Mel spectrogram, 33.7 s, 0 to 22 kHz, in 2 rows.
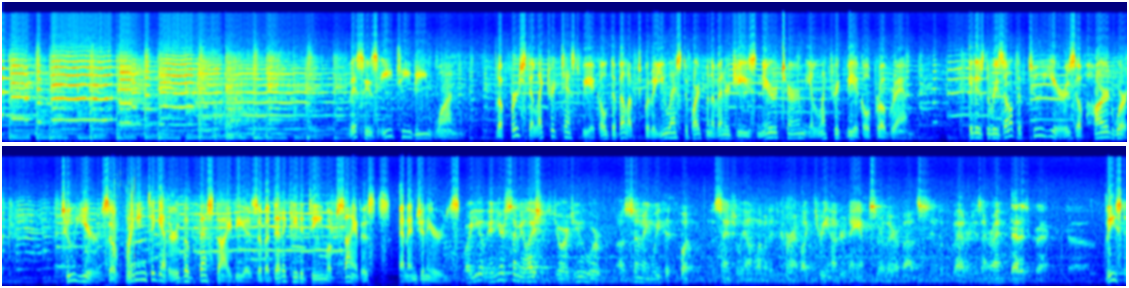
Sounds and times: Music: 0.0s - 22.3s, 23.6s - 33.7s
Speech: 5.2s - 13.8s, 14.5s - 17.1s, 17.8s - 33.7s.

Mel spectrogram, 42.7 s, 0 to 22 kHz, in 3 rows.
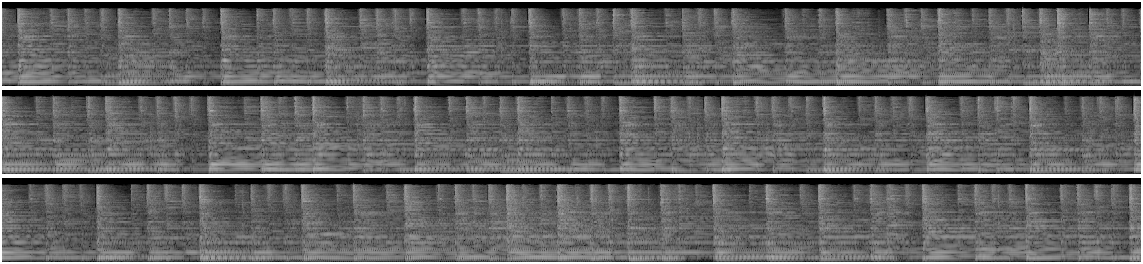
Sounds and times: Acoustic guitar: 0.0s - 42.7s.

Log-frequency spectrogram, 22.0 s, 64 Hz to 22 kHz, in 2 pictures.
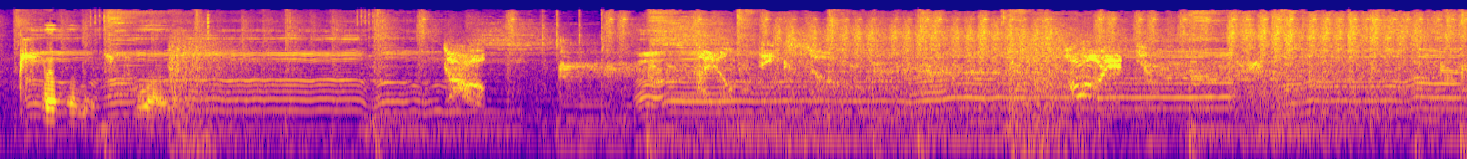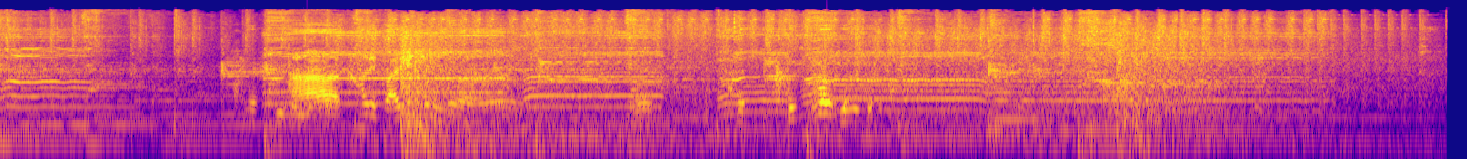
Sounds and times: Male singing: 0.0s - 3.9s, 4.8s - 12.1s, 12.8s - 21.1s
Music: 0.0s - 21.9s
Speech: 0.2s - 1.4s, 3.4s - 3.7s, 4.8s - 6.4s, 8.0s - 9.5s, 12.8s - 14.9s, 15.7s - 17.9s.

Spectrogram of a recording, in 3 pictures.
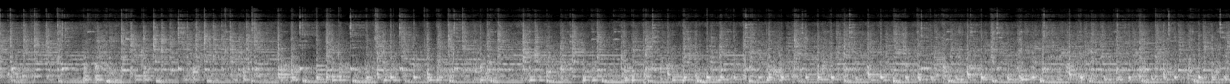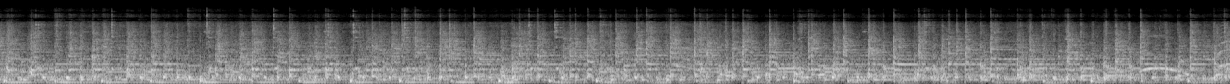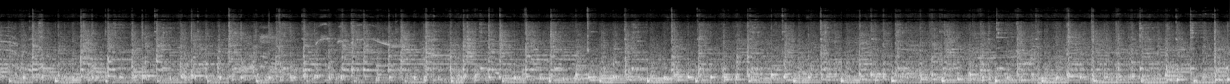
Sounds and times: Percussion: 0.0s - 36.9s.

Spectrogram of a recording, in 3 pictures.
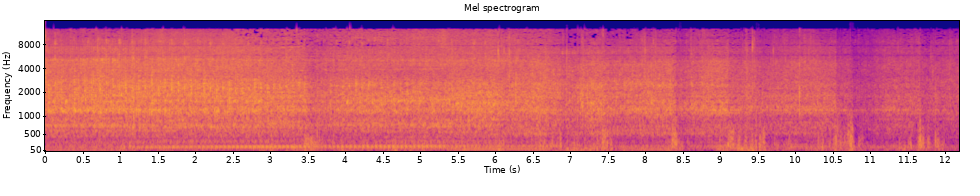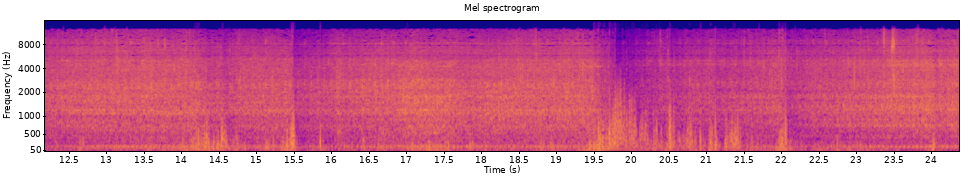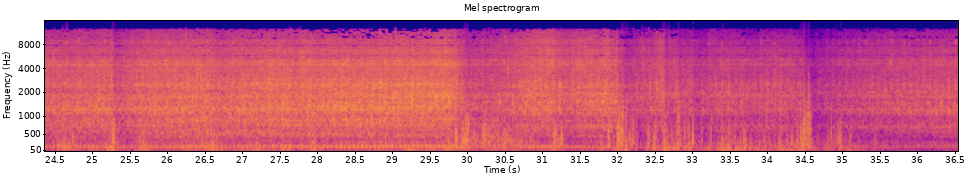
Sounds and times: Car: 0.0s - 36.5s.

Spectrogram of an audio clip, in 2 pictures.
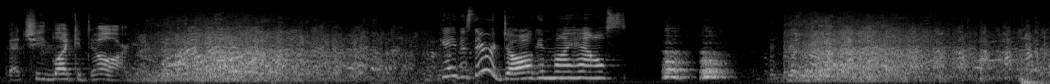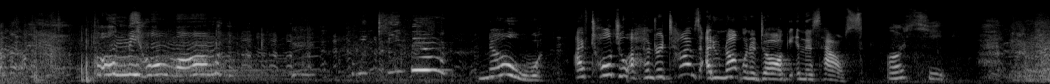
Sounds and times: Child speech, kid speaking: 0.0s - 1.4s, 11.4s - 12.8s, 14.0s - 20.1s.

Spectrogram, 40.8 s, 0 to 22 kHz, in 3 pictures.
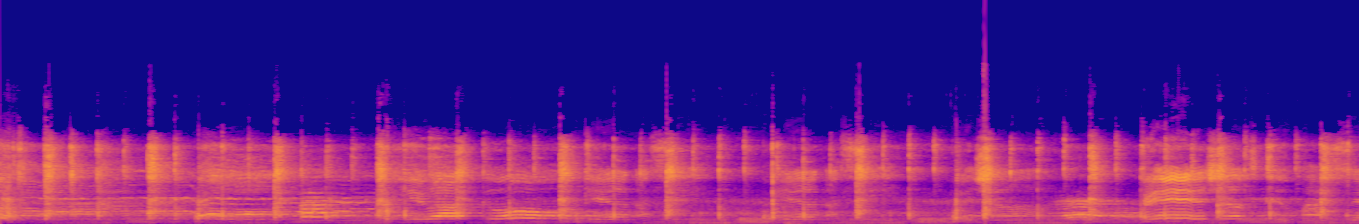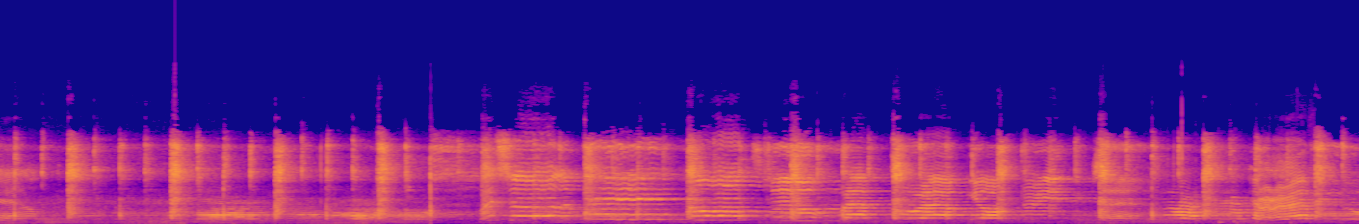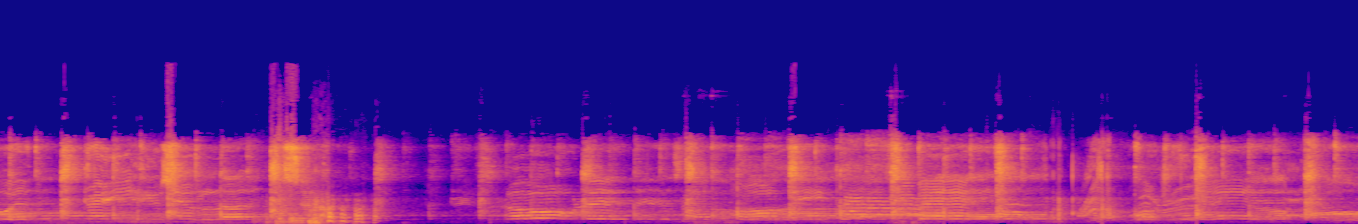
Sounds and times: Music: 0.0s - 40.7s.

